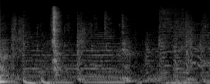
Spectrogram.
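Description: A single sharp click about half a second in from the relays of a Bodine ELI-S-250 emergency lighting inverter, switching the unit into emergency mode while its test switch is held for commissioning. Soft background music plays throughout.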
